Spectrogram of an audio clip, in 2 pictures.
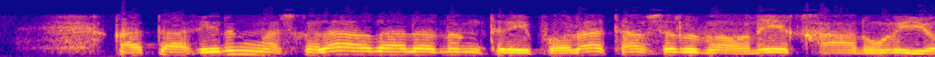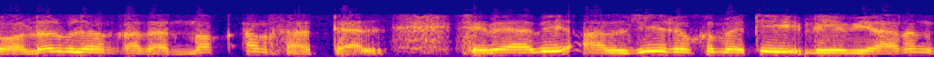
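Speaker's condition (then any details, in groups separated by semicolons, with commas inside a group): No condition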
